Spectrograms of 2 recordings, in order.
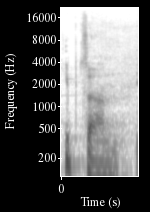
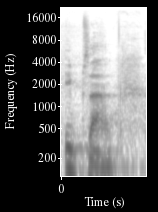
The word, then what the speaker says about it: Ibzan: What, how would you pronounce that? – Ibzan. – Ibzan.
